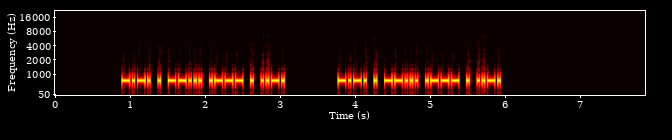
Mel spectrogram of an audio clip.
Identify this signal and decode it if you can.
Morse code, heard as a keyed tone, about 34 wpm, 700 Hz. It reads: CE7JEF CE7JEF
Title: DXCC-100 Call Signs - 6 Characters - Repeated 2x - 35wpm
